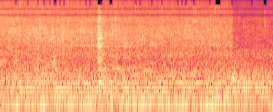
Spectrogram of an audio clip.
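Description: Sliced onions frying in oil for soya salna, a steady close sizzle and crackle throughout, with one brief stir or clink partway through.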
